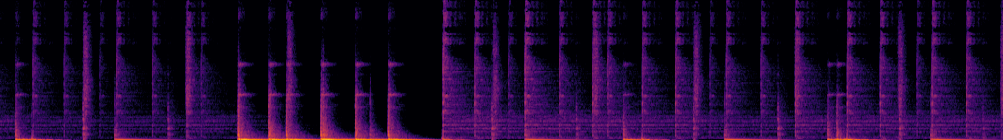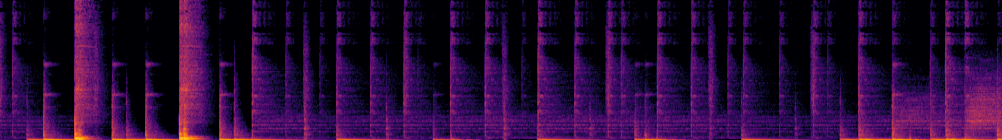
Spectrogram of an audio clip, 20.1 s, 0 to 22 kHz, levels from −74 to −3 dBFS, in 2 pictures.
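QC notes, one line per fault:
No faults found in this music.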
